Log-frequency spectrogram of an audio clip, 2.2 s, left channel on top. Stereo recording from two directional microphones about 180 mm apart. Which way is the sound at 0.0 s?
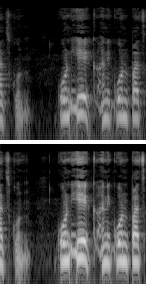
40° right (ahead or behind).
